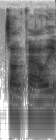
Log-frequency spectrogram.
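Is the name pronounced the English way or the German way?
German. The name is said with German pronunciation.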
